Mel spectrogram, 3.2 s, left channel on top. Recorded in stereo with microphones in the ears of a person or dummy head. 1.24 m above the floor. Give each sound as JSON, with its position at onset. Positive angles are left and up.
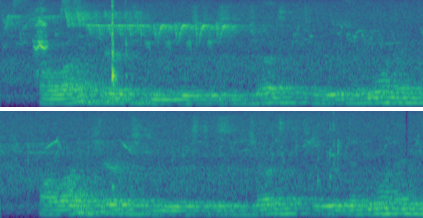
{"t": 0.3, "sound": "a man speaking", "side_deg": 15, "distance_m": 5.0}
